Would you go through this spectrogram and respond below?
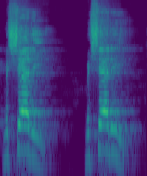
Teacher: You see the T sounds like D. This is a flat T.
